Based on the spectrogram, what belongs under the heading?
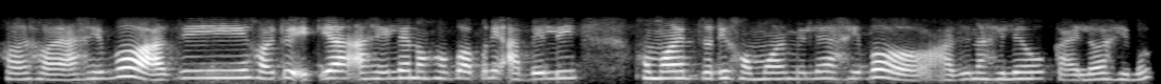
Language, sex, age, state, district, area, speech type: Assamese, female, 30-45, Assam, Dhemaji, rural, conversation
